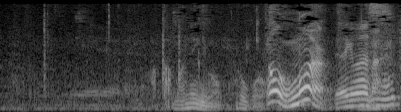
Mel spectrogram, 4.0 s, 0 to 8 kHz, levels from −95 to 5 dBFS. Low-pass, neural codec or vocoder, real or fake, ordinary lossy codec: 7.2 kHz; none; real; MP3, 32 kbps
